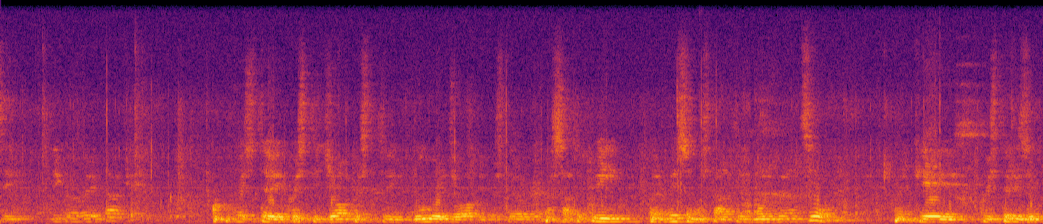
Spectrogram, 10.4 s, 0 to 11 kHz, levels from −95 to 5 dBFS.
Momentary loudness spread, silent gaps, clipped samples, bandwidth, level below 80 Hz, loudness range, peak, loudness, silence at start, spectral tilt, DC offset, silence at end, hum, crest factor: 15 LU; none; under 0.1%; 11 kHz; -46 dBFS; 2 LU; -2 dBFS; -13 LUFS; 0 s; -6.5 dB/octave; under 0.1%; 0 s; none; 12 dB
